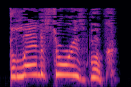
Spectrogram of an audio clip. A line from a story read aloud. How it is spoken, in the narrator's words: Connor yelled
